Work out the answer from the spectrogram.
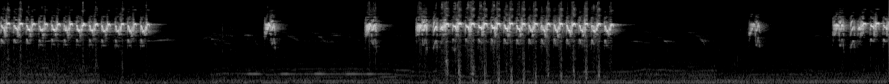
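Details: Little spiderhunter: bursts of quick, sharp, high-pitched chips at roughly four per second, separated by pauses with single spaced notes, in a quiet setting.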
